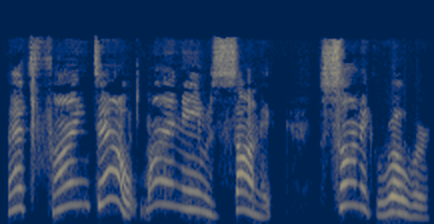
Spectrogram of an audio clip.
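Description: Goofy male hedgehog hero, put on by a woman: high, lively, exaggerated amazement; playful fan dub. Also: slow, no echo, heavily acted, low-quality recording. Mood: amazed. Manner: silly, gushing, exaggerated amazement.

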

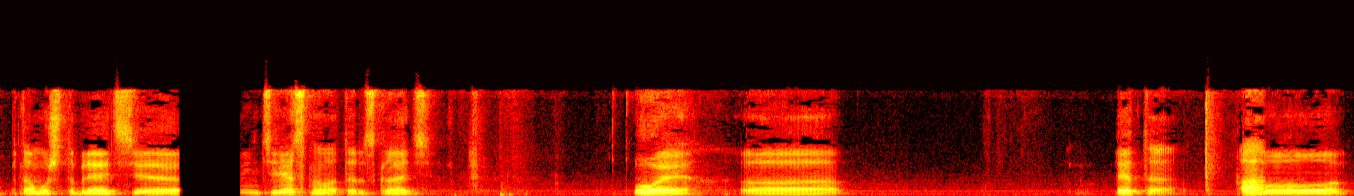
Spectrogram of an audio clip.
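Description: A young man chatting casually on a livestream in rough, swear-heavy street slang, rambling and halting as he goes. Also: medium pitch, a little mellow. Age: young adult. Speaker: live streamer. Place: small indoor room at home. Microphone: phone at arm's length.

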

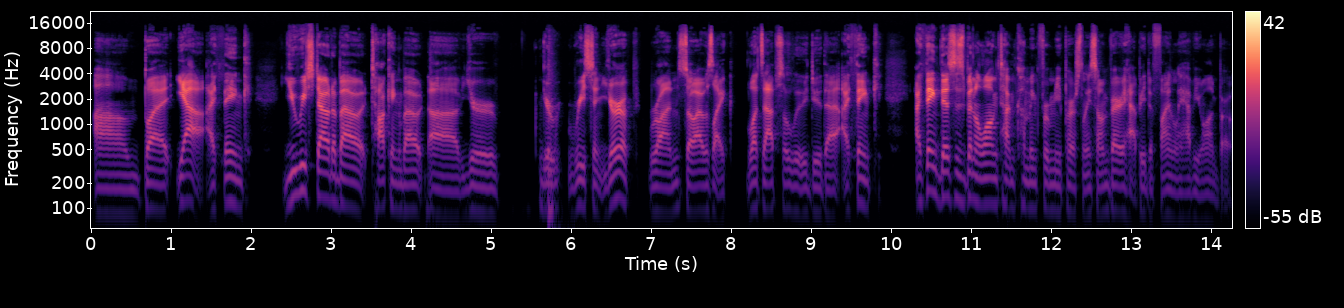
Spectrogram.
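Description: Speaking at a moderate pace in a deep voice, this podcast host keeps the interview loose and laid-back, leaning constantly on fillers like "um" and "like." The sound is clean studio audio without any room noise.

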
